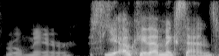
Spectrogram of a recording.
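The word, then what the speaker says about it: Rohmer: and it is Eric romer's tales of the Four Seasons box set so it is all four ask your French relatives how to pronounce his name but I'm pretty sure it's ROM yeah okay that makes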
